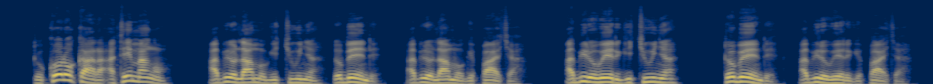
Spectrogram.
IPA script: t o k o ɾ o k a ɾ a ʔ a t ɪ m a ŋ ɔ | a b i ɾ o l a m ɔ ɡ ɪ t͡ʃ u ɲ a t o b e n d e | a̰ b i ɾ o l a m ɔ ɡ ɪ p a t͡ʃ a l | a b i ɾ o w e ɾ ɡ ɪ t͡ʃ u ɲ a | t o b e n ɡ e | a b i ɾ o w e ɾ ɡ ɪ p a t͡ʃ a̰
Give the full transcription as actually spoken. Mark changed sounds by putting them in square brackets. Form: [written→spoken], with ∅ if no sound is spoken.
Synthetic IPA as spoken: t o k o ɾ o k a ɾ a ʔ a t ɪ m a ŋ ɔ | a b i ɾ o l a m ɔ ɡ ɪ t͡ʃ u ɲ a t o b e n d e | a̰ b i ɾ o l a m ɔ ɡ ɪ p a t͡ʃ a [l→∅] | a b i ɾ o w e ɾ ɡ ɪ t͡ʃ u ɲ a | t o b e n [ɡ→d] e | a b i ɾ o w e ɾ ɡ ɪ p a t͡ʃ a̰

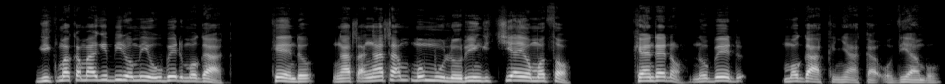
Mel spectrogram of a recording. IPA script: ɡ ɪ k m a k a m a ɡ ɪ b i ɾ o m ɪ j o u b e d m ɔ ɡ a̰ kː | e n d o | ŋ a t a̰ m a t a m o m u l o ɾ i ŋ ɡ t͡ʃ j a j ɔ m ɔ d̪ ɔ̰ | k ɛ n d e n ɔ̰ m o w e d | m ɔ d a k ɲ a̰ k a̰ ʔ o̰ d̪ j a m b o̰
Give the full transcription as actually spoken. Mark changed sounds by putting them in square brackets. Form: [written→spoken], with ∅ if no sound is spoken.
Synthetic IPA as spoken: ɡ [ɪ→i] k m a k a m a ɡ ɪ b i ɾ o m ɪ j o u b e d m ɔ ɡ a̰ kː | e n d o | ŋ a t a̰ [m→ŋ] a t a m o m u l o ɾ i ŋ ɡ t͡ʃ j a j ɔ m ɔ [d̪→t̪] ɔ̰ | k ɛ n d [e→ɛ] n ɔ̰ [m→n] o [w→b] e d | m ɔ [d→ɡ] a k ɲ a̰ k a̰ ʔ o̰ d̪ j a m b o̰

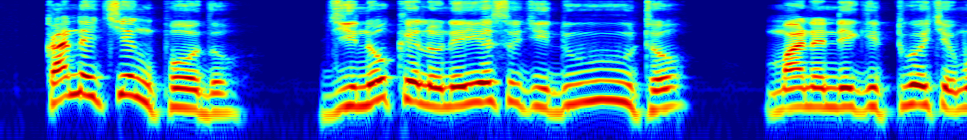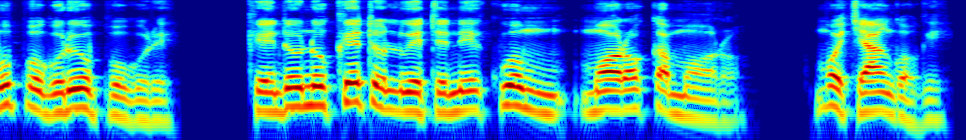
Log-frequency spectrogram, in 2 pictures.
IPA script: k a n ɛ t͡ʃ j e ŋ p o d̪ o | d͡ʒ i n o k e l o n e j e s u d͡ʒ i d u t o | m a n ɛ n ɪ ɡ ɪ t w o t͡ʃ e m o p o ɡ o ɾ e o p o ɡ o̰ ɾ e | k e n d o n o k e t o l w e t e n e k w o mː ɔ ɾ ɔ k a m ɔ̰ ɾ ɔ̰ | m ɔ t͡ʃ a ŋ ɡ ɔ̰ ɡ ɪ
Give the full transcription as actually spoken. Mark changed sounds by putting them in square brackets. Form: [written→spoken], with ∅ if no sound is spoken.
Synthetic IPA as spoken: k a n ɛ t͡ʃ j e ŋ p o d̪ o | d͡ʒ i n o k e l o n e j e s u d͡ʒ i d u t o | m a n ɛ n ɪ ɡ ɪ t w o t͡ʃ e m o p o ɡ o ɾ e o p o ɡ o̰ ɾ e | k e n d o n o k e t o l w e t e n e k w o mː ɔ ɾ ɔ k a m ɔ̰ ɾ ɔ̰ | m ɔ t͡ʃ a ŋ ɡ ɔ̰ ɡ ɪ

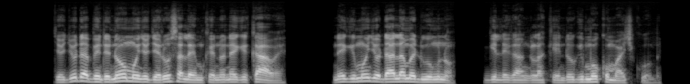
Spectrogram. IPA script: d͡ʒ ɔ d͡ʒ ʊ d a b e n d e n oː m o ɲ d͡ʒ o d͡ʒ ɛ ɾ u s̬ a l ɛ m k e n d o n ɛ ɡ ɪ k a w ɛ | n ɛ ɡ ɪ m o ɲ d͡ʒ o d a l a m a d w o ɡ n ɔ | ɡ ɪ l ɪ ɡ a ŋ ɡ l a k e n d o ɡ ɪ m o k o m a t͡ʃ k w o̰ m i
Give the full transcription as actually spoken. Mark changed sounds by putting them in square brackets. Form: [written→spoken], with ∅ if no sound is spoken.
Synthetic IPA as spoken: d͡ʒ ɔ d͡ʒ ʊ d a b e n d e n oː m o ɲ d͡ʒ o d͡ʒ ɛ ɾ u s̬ a l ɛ m k e n d o n ɛ ɡ ɪ k a w ɛ | n ɛ ɡ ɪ m o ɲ d͡ʒ o d a l a m a d w o [ɡ→ŋ] n ɔ | ɡ ɪ l ɪ ɡ a ŋ ɡ l a k e n d o ɡ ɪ m o k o m a t͡ʃ k w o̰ m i

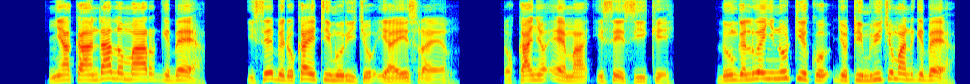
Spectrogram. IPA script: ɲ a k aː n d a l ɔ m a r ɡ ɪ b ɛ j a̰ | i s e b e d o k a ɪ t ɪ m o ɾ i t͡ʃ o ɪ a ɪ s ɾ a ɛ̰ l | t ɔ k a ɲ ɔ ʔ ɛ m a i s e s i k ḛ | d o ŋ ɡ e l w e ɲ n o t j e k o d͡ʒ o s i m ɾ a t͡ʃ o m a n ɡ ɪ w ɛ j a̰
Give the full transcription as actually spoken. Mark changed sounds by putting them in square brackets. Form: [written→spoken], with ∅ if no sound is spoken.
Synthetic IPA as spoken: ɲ a k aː n d a l ɔ m a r ɡ ɪ b ɛ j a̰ | i s e b e d o k a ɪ t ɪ m o ɾ i t͡ʃ o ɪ a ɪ s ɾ a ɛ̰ l | t ɔ k a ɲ ɔ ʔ ɛ m a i s e s i k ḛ | d o ŋ ɡ e l w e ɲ n o t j e k o d͡ʒ o [s→t] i m ɾ [a→i] t͡ʃ o m a n ɡ ɪ [w→b] ɛ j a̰

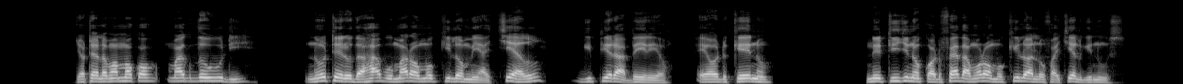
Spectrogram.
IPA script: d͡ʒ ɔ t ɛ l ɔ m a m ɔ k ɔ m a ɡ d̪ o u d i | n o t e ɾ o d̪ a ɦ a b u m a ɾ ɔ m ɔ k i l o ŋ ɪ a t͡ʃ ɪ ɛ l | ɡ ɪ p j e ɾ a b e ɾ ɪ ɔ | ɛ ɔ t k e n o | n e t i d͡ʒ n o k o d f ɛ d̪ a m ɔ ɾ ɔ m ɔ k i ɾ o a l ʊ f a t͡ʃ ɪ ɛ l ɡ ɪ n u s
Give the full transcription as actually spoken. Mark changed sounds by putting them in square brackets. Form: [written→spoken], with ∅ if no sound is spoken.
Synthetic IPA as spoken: d͡ʒ ɔ t ɛ l ɔ m a m ɔ k ɔ m a ɡ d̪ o u d i | n o t e ɾ o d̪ a ɦ a b u m a ɾ ɔ m ɔ k i l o [ŋ→m] ɪ a t͡ʃ ɪ ɛ l | ɡ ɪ p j e ɾ a b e ɾ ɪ ɔ | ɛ ɔ [t→d] k e n o | n e t i d͡ʒ n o k [o→ɔ] d f ɛ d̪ a m ɔ ɾ ɔ m ɔ k i [ɾ→l] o a l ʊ f a t͡ʃ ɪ ɛ l ɡ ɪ n u s

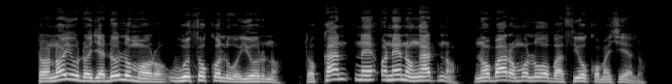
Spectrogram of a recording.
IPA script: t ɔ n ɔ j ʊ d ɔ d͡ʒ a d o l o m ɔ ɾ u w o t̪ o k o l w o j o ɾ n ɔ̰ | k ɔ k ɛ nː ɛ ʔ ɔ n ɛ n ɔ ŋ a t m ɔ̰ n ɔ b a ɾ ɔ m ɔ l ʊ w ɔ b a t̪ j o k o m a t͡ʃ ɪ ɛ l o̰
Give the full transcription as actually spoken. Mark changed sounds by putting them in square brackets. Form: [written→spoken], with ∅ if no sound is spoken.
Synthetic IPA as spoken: t ɔ n ɔ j ʊ d ɔ d͡ʒ a d o l o m ɔ ɾ [u→ɔ] w o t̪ o k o l w o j o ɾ n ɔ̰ | [k→t] ɔ k [ɛ→a] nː ɛ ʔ ɔ n ɛ n ɔ ŋ a t [m→n] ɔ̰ n ɔ b a ɾ ɔ m ɔ l ʊ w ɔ b a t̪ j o k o m a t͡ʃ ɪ ɛ l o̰

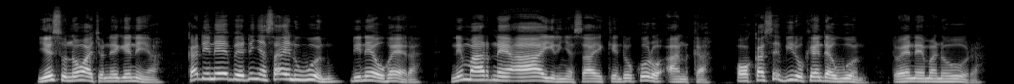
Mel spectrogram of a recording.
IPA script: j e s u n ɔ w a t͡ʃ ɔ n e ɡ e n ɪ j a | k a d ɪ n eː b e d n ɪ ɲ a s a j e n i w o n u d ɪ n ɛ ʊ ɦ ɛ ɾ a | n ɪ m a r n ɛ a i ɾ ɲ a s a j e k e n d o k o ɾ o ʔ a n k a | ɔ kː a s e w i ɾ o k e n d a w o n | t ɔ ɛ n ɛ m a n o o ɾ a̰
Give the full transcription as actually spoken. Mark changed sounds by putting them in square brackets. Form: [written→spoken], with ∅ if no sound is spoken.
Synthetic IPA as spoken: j e s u n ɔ w a t͡ʃ ɔ n e ɡ e n ɪ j a | k a d ɪ n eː b e d n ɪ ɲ a s a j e n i w o n u d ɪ n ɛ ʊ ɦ ɛ ɾ a | n ɪ m a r n ɛ a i ɾ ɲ a s a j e k e n d o k o ɾ o ʔ a n k a | ɔ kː a s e [w→b] i ɾ o k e n d a w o n | t ɔ ɛ n ɛ m a n o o ɾ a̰

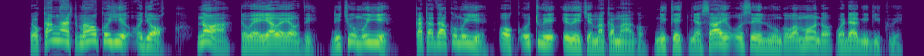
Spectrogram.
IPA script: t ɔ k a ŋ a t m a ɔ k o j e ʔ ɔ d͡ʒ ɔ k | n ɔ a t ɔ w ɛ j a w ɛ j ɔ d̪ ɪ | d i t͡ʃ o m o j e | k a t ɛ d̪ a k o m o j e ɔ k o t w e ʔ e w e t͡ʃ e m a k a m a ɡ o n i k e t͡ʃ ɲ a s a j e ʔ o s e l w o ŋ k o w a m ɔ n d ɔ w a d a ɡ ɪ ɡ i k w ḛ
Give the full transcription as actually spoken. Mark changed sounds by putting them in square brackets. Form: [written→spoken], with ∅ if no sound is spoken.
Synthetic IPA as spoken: t ɔ k a ŋ a t m a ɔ k o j e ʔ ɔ d͡ʒ ɔ k | n ɔ a t ɔ w ɛ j a w ɛ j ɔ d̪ ɪ | d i t͡ʃ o m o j e | k a t [ɛ→a] d̪ a k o m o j e ɔ k o t w e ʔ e w e t͡ʃ e m a k a m a ɡ [o→ɔ] n i k e t͡ʃ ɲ a s a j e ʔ o s e l w o ŋ [k→ɡ] o w a m ɔ n d ɔ w a d a ɡ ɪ ɡ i k w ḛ

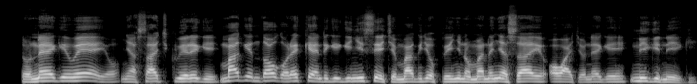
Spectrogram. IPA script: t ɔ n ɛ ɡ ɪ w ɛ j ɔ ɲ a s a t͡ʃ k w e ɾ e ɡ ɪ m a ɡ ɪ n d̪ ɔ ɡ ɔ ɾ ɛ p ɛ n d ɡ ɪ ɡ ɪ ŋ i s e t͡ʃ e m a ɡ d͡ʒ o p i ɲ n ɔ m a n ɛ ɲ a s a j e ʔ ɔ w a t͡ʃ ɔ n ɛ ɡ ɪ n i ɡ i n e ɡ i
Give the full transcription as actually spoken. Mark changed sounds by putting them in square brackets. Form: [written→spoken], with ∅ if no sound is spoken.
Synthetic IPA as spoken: t ɔ n ɛ ɡ ɪ w ɛ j ɔ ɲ a s a t͡ʃ k w e ɾ e ɡ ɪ m a ɡ ɪ n d̪ ɔ ɡ ɔ ɾ ɛ [p→k] ɛ n d ɡ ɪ ɡ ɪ [ŋ→ɲ] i s e t͡ʃ e m a ɡ d͡ʒ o p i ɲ n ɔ m a n ɛ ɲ a s a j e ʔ ɔ w a t͡ʃ ɔ n ɛ ɡ ɪ n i ɡ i n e ɡ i

